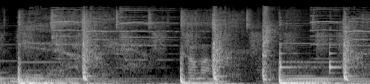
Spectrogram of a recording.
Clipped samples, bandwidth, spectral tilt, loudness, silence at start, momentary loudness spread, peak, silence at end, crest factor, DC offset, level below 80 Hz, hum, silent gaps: under 0.1%; 16.5 kHz; -4 dB/octave; -18 LUFS; 0 s; 8 LU; 0 dBFS; 0 s; 14 dB; under 0.1%; -18 dBFS; none; none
